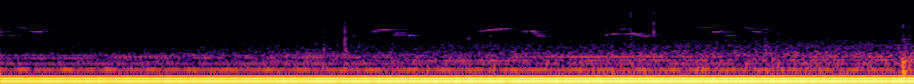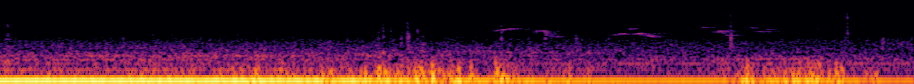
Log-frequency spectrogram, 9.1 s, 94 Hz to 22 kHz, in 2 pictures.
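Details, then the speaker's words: Roughly 60-year-old GE 20-inch box fan, model F17W12, original cord, starting on low speed: a steady low hum rises smoothly and stays even with no rattle or scrape; normal startup. "just sounds like a like a solid Great Piece of a Machinery starting up and it is this was probably one of your top-of-the-line more expensive box fans to get at that time"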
